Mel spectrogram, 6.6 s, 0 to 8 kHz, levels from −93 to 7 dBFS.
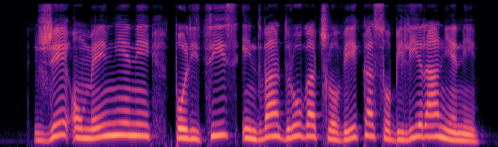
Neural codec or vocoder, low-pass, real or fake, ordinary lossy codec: none; 7.2 kHz; real; none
